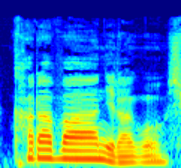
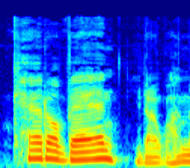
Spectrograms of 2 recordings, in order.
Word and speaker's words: Caravan: 카라반이라고 쉽게 발음을 하면 되고요. 예. 영화에 나오는 발음을 조금 비슷하게 말하려면 캐러밴이라고 하면 됩니다.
